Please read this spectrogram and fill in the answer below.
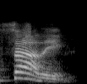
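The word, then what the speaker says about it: צדי: después tenemos la sade una tiene una pronunciación de dos consonantes la t y la zeta ese sonido no lo tenemos en español entonces va a ser sabe una tc está como el zumbido de una abeja o algo así y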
